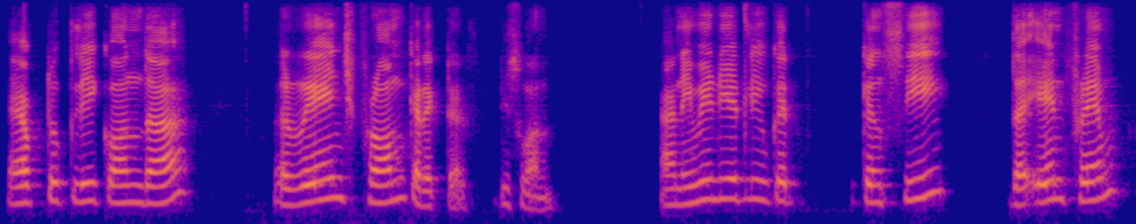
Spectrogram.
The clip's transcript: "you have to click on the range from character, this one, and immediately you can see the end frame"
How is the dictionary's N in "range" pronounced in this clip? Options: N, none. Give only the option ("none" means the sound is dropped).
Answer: N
